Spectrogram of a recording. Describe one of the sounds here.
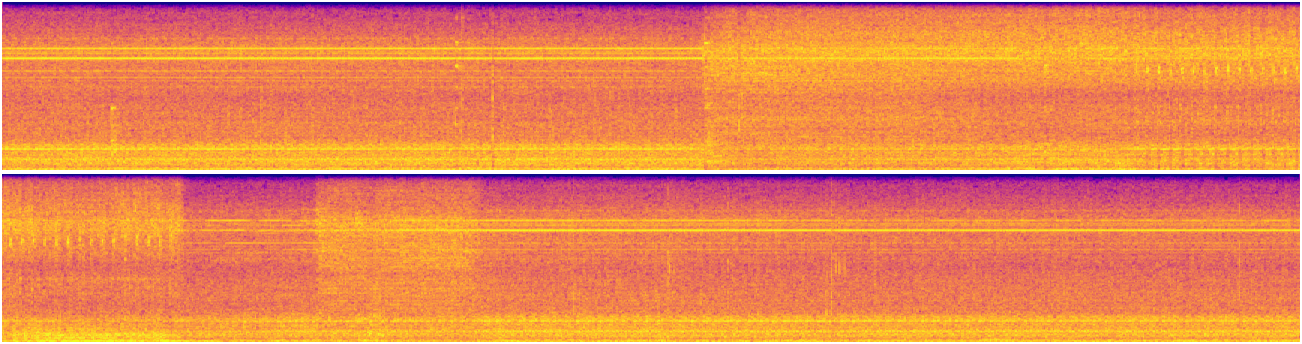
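A lathe machine hums and whirs steadily.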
